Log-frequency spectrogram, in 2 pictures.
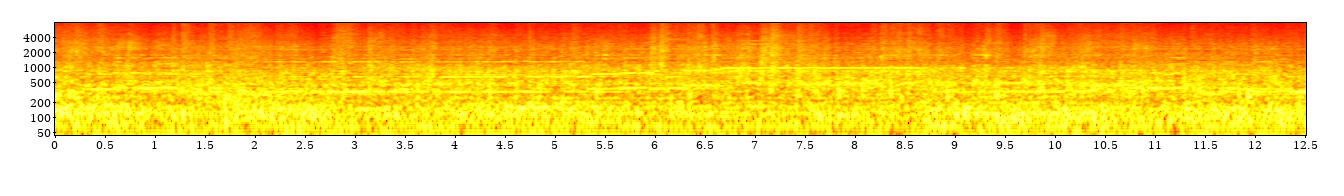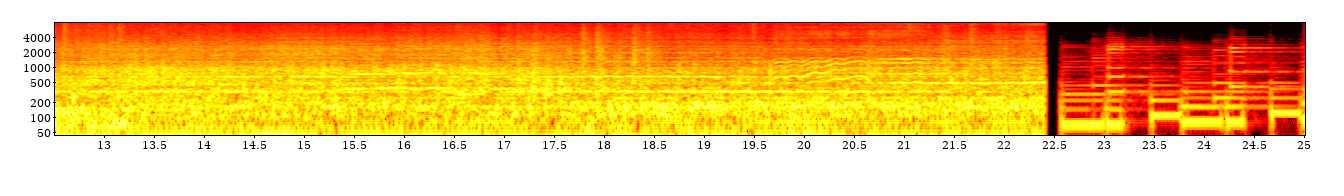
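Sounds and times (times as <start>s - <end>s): wheels clicking over rail joints: 0.0s - 19.6s
train rumble: 0.0s - 22.4s.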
